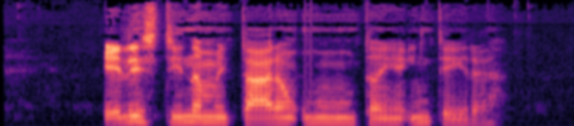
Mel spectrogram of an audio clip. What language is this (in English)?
Portuguese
